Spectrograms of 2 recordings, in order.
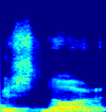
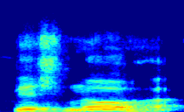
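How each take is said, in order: First: The word ends in an r sound. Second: The word ends in a soft breathy h sound. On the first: "नीचे का र उड़ जाएगा जो भक भ के ऊपर" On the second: "विष्णोः या विष्णोर जैसे कहें"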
